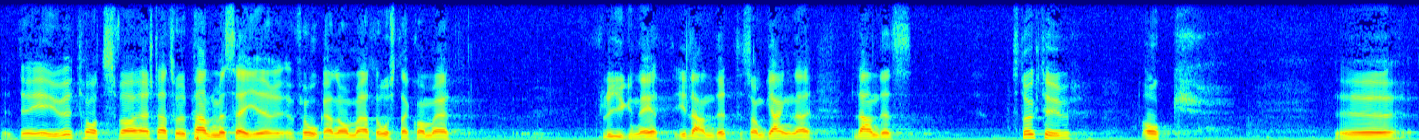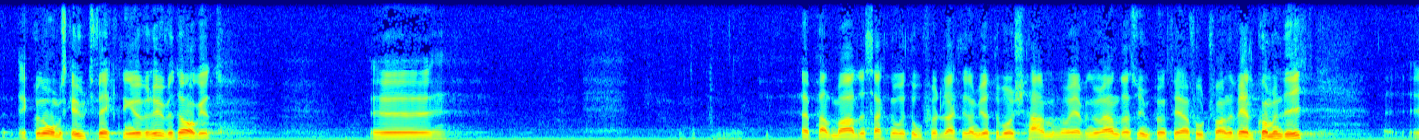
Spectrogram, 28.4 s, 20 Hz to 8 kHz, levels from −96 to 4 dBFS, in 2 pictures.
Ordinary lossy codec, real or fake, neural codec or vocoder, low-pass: none; real; none; none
